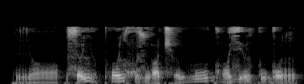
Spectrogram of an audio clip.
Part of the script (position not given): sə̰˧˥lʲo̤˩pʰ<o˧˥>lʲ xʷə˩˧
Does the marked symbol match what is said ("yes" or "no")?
yes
